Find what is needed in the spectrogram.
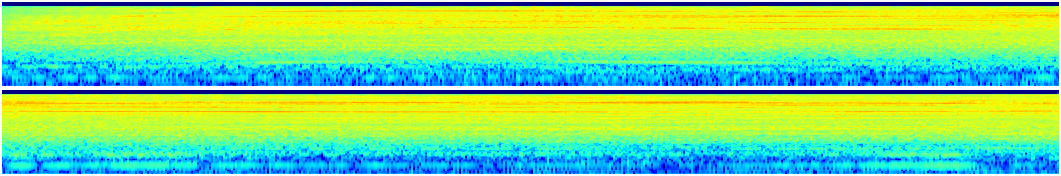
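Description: Handheld electric belt sander running steadily, its motor whine rising briefly in the first second after switch-on. It is sanding the rubber tread of a quarter midget tire spinning on a lathe, smoothing it after cutting.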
